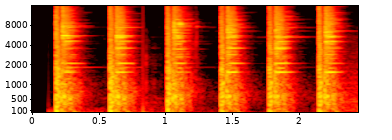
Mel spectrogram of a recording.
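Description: Five sharp metallic clangs in quick succession, about 0.4 s apart, each ringing briefly: pistol rounds from a 1911 striking steel targets.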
